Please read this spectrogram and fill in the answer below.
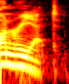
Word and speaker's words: Henriette: Henriette. Oh, I bet she was ornery. Well, Nice. it's technically like Henrietta, Yeah, but in, it's like the French Or like pronunciation. Henrietta.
